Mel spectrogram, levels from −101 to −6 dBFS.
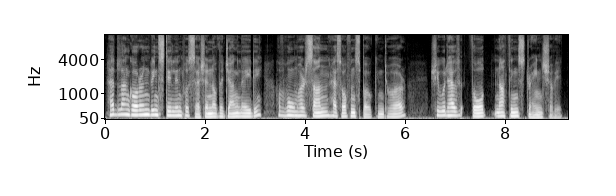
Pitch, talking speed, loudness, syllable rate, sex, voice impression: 140 Hz, 175 wpm, -17 LUFS, 4.6 syllables/s, male, masculine, adult-like, tensed, bright, soft, slightly halting, cool, calm, friendly, reassuring, slightly wild, kind, slightly modest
